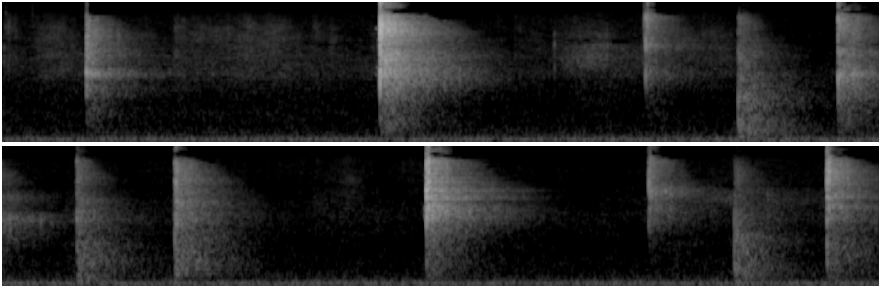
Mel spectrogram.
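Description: A step team stomping and clapping in unison: about a dozen sharp strikes in an uneven rhythm, the loudest about two seconds in, over a steady low hum.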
